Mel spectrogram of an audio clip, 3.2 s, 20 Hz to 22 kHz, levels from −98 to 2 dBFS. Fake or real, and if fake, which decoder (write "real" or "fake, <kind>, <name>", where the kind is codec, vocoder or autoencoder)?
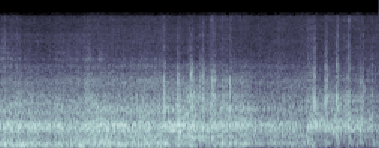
real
